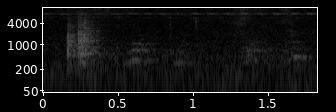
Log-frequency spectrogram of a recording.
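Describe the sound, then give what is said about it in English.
A faint cricket chirps steadily in a thin, high-pitched drone that runs the whole time, on a cool Saturday, with a brief soft clatter near the start and no voices. “And that cricket and that comes out of the house. It sounds like it.”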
